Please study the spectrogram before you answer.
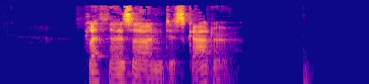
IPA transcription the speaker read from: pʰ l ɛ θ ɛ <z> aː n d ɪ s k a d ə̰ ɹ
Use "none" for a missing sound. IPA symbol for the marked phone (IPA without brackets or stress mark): z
